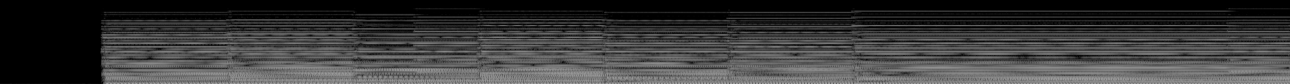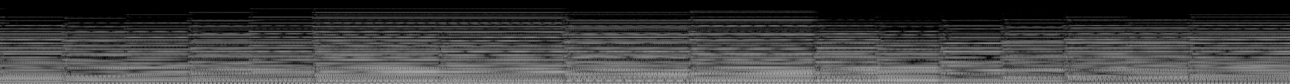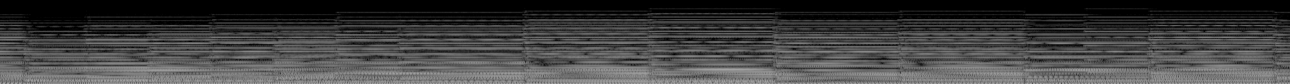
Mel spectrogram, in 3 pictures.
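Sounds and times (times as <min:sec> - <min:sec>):
organ pieces: 0:01.0 - 0:38.6.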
